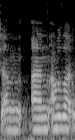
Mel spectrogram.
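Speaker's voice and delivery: ordinary delivery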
